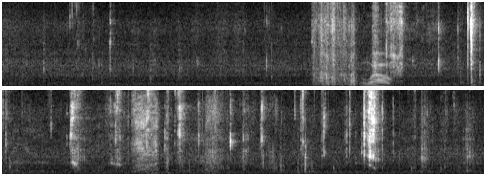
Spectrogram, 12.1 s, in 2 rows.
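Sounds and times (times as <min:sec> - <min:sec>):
tortilla chips crunching: 0:06.8 - 0:12.0.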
